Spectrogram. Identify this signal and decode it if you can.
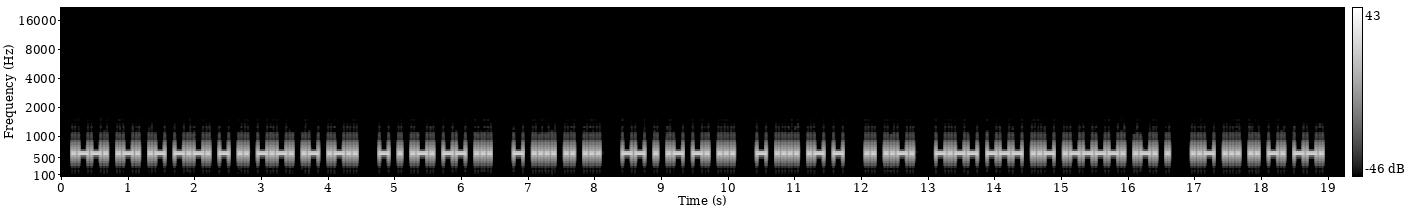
Morse code, heard as a keyed tone, about 25 wpm, 600 Hz. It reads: PRACTICAL TERMS THIS MEANS THAT IF YOU'RE USING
